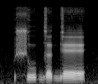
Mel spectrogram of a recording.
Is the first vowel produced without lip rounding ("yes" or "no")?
no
